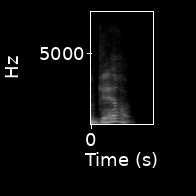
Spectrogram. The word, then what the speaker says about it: ger: et là, je vais le prononcer à la française pour pas trop faire style hébreu. Hein. il y a le guerre, ça, s'écrit en, hébreu G-E-R si on veut le, le faire maintenant.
